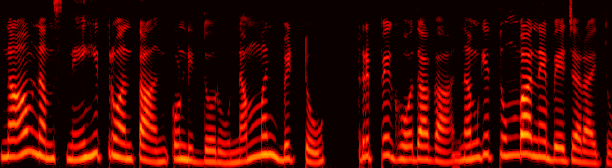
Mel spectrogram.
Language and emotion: Kannada, sad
